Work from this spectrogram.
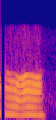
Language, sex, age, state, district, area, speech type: Manipuri, female, 18-30, Manipur, Kangpokpi, urban, conversation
